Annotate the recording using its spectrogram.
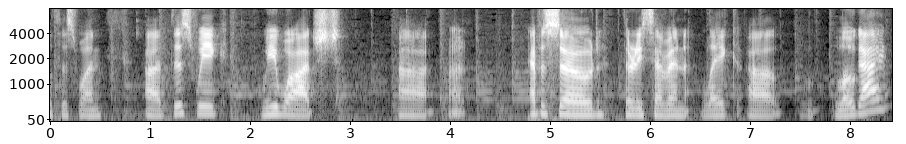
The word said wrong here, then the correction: Laogai: Is that how it's pronounced? – Laogai. Lake Laogai.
